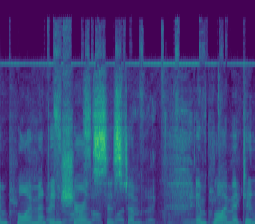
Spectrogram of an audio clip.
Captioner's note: speaking French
